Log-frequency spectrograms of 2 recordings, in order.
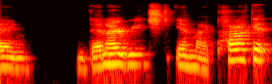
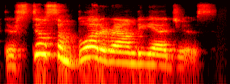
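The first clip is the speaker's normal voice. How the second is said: loud announcement; 4 semitones higher, 8 dB louder than usual. A narrator's reading. Continues the shouted news.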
